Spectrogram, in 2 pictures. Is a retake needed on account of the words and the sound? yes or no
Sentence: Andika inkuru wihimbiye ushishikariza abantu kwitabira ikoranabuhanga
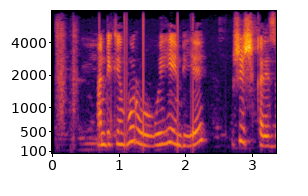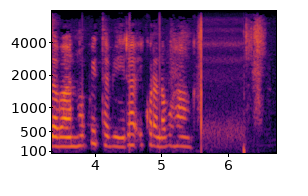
no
